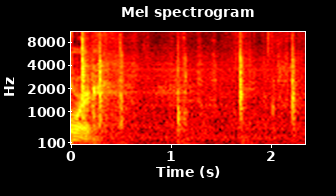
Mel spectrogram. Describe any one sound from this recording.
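A metal probe clicks against a circuit board.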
